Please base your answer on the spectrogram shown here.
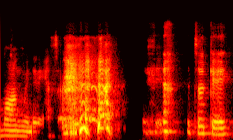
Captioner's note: laughing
